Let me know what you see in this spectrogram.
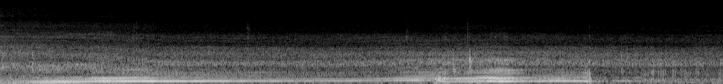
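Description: BMW M4 convertible accelerating away, its engine pitch climbing, with a quick upshift about four seconds in that drops the pitch before it climbs again. About six seconds in the engine falls away suddenly, leaving only traffic noise.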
